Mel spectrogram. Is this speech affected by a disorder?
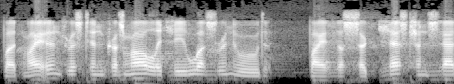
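Yes: ALS, tracheotomy, through a speech-generating device; tracheotomy after critical pneumonia during CERN visit, computerized speech synthesizer; lost voice due to tracheotomy, robotic American-accented synthesized voice, earlier natural speech deteriorated.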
